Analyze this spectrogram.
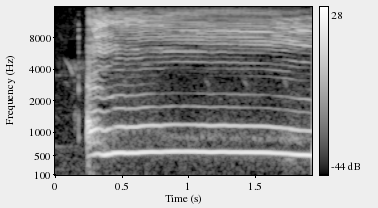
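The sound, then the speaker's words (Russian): A grey wolf gives one long, sustained howl after a brief faint sound. The howl is loud and steady in tone, easing slightly lower near the end. “Принюхался серый волк и завыл.”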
